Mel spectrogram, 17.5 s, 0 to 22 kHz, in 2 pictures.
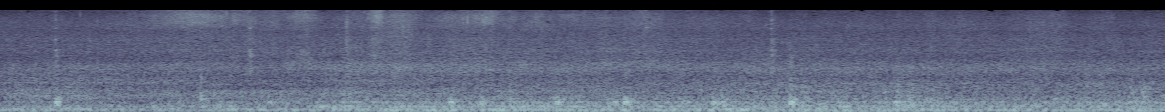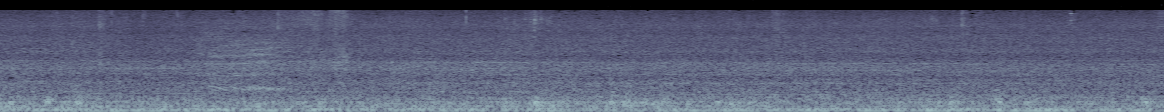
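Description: Steady running rumble of a class 350 Desiro electric multiple unit heard inside the carriage: wheels on the track and body noise as the train travels at speed.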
